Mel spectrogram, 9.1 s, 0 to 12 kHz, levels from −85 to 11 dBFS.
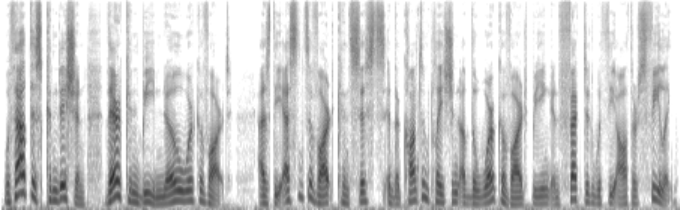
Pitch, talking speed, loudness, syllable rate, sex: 135 Hz, 200 wpm, -21 LUFS, 5.3 syllables/s, male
